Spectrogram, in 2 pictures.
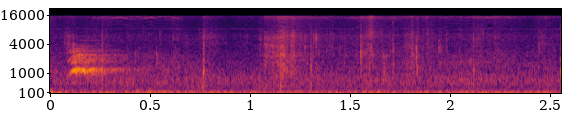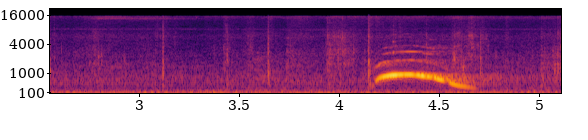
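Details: Hunting dog released to chase wild boar through brush, heard during a boar hunt; a brief high yelp at the start, then one loud arched yelp with rich overtones that rises and falls near the end, over rustling and footsteps.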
